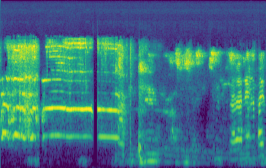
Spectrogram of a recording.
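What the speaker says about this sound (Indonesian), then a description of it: "Ayam ya?" A rooster crows in a long, bright drawn-out call heard up close, followed by lower clucking and background voices talking over a busy room at an event held at a hotel in Kediri.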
